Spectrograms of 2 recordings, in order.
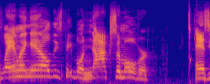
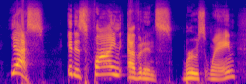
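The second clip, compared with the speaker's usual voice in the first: over-enunciate like a too-cheery robot; robot mayor; 6 dB louder than usual. Acted. Robot mayor answers Bruce about the evidence, loud and stilted. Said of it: "Like Robo Mayor Hill".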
